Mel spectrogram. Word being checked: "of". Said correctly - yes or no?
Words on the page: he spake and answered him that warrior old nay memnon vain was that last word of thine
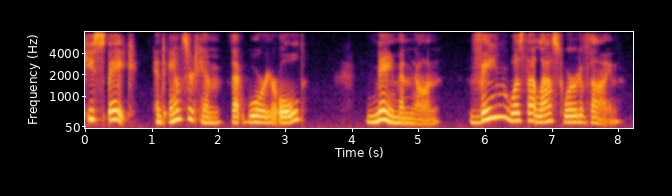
yes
